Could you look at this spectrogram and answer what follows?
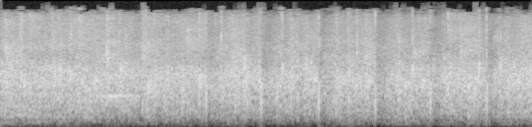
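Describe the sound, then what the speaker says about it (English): Steady audience applause at a college alumni awards ceremony, a broad wash of many people clapping, somewhat soft and distant in a large room, with a few sharper claps now and then. "So just a round of applause for"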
